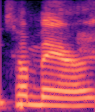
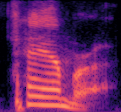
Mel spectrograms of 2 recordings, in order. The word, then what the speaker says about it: Tamara: It's not Tamara, it's Tamara.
